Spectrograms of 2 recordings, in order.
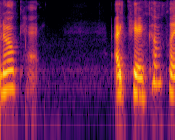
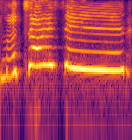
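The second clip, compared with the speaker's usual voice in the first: high drawn-out greeting; 12 semitones higher, 5 dB louder, much slower than usual. Pretend. Greeting gift in Tarzan voice.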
